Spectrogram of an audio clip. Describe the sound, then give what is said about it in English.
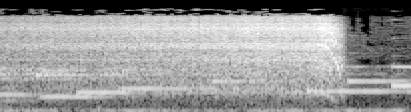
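A power drill whirs loudly and steadily for about two seconds, a bright high-pitched buzz, then winds down abruptly as the motor stops. No voices. “You wouldn't drill through its nose and palate to make room for a rope or a chain.”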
